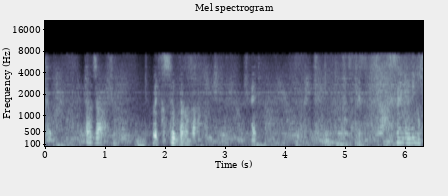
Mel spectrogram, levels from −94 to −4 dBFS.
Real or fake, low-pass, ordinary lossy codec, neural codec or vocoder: fake; 7.2 kHz; none; codec, 44.1 kHz, 0.9 kbps, DAC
